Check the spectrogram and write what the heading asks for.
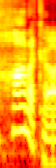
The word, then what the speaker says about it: Hanukkah: ask you about cha but first of it's pronounced Hanukah but first of all what the CH is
